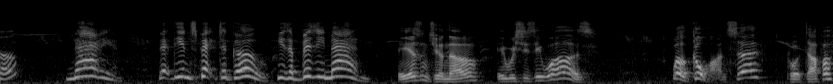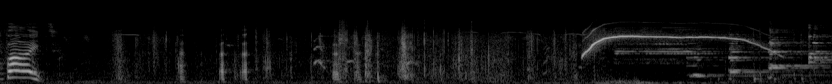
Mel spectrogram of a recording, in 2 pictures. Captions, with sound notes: Marion, let the inspector go, he's a busy man! He isn't, you know. He wishes he was. Well, go on sir, put up a fight! [chuckles] [whistles]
